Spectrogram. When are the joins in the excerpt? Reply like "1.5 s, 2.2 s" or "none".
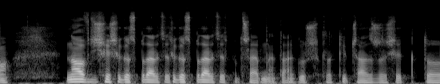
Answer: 1.7 s, 3.2 s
